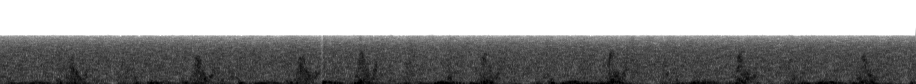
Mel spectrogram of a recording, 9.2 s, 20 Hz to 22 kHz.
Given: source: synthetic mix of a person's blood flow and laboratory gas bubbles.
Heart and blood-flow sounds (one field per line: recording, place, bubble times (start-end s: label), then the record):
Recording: Doppler ultrasound of blood flow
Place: precordium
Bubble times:
4.47-4.54 s: bubbles
From the record:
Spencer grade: 1 (occasional bubble signal discernible with the cardiac motion signal, with majority of cardiac periods free of bubbles)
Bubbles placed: only in the low amplitude regions of the cardiac cycle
